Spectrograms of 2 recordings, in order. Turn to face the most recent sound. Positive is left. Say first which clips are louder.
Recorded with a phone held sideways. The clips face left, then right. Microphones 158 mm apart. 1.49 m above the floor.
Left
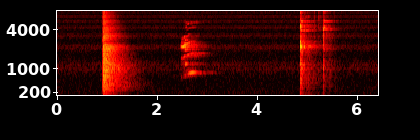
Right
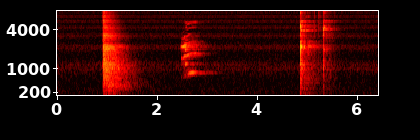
# left 1 dB
turn(degrees=15)  # may be behind; listen again after turning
